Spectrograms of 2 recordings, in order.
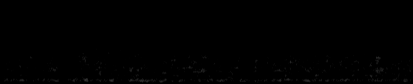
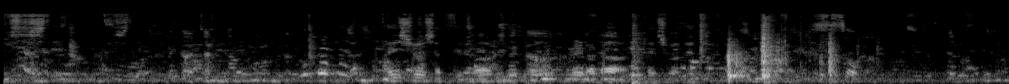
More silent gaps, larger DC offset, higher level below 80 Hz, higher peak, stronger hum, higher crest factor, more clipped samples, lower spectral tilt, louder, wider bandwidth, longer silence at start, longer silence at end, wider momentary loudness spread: neither; neither; second, under -90 dBFS vs -52 dBFS; second, -50 dBFS vs -4 dBFS; neither; second, 16 dB vs 26 dB; neither; about the same, -5 dB/octave vs -4.5 dB/octave; second, -67 LUFS vs -29 LUFS; second, 6.8 kHz vs 11.5 kHz; about the same, 0.05 s vs 0.05 s; about the same, 0 s vs 0 s; second, 3 LU vs 19 LU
